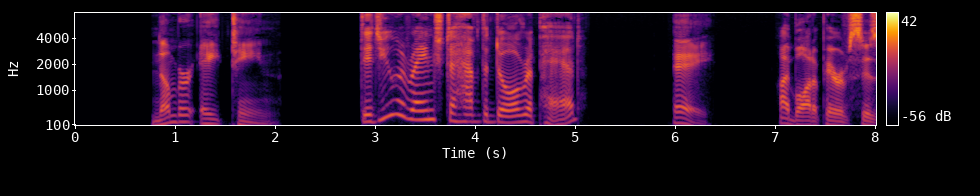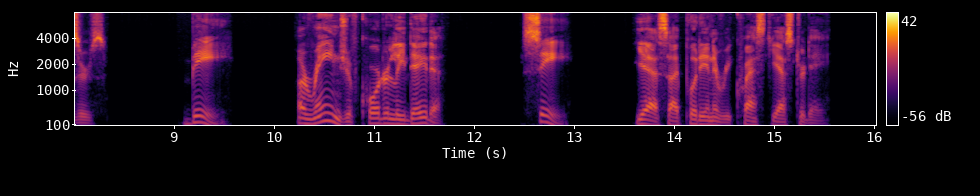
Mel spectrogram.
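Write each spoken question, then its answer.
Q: Did you arrange to have the door repaired?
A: C: Yes, I put in a request yesterday.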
